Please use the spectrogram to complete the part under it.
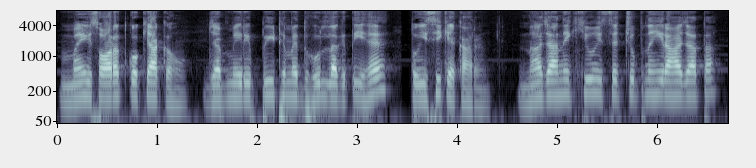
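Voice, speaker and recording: A stern older village farmer orders quiet in a raised, loud, clipped voice, pitched above the reader's own, as a male narrator puts him on. Firm and commanding, in a storybook reading. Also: normal speed, clean tone, lightly acted.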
